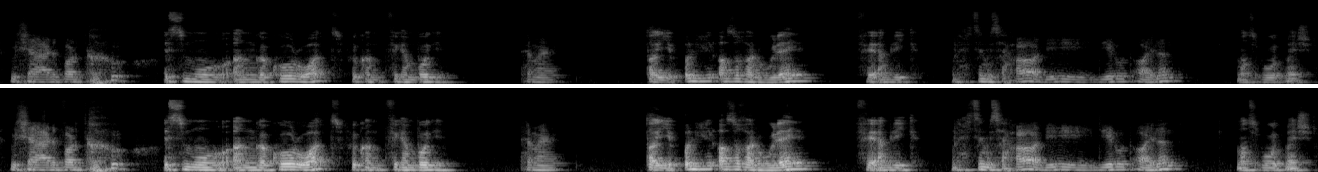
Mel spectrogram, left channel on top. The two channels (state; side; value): quieter; left; 8.1 dB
